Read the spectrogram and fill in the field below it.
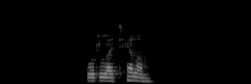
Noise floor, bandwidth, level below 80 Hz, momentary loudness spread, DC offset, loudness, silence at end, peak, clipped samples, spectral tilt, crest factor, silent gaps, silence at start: under -90 dBFS; 12.5 kHz; under -90 dBFS; 11 LU; under 0.1%; -40 LUFS; 1 s; -24 dBFS; under 0.1%; -6 dB/octave; 20 dB; none; 0.85 s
